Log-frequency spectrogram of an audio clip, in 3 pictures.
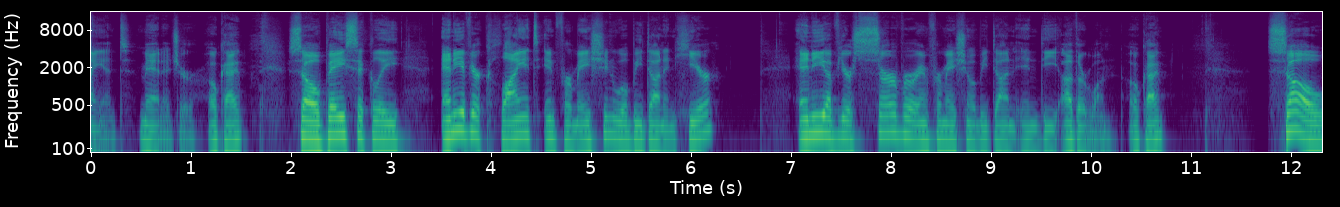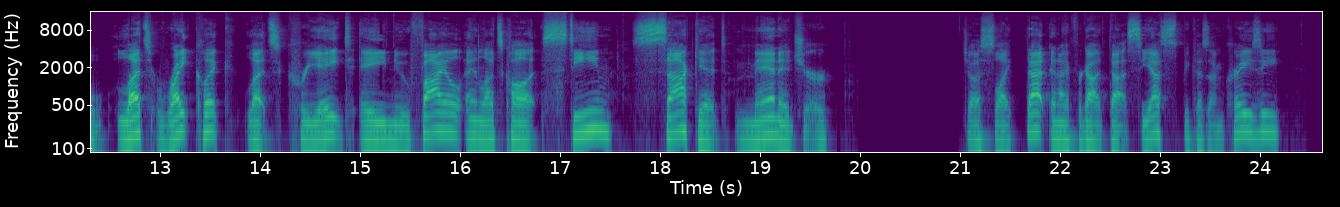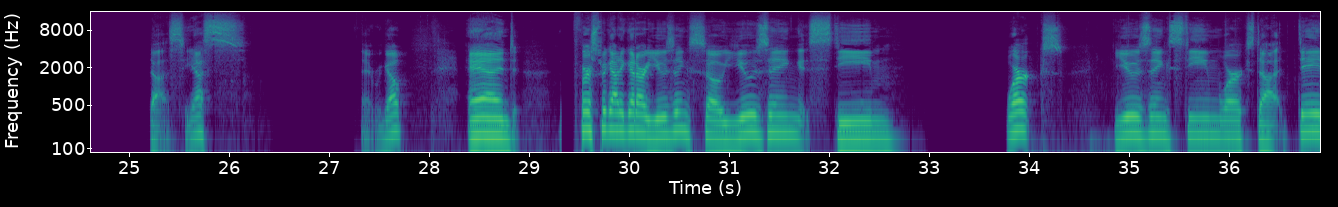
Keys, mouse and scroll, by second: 5.1 click, 6.8 click, 11.1 click, 11.9 click, 13.1 right click, 15.3 click, 16.3-21.1 typing, 22.1 click, 22.4 click, 23.0 middle click, 23.1 typing, 24.3 click, 24.7-27.3 typing, 27.9 click, 29.3 scroll, 29.5 click, 29.9-36.9 typing.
